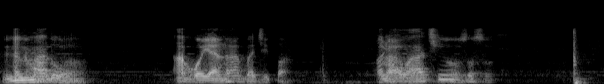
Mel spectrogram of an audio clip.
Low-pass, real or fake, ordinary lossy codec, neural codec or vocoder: 5.4 kHz; fake; none; codec, 24 kHz, 0.9 kbps, WavTokenizer, medium music audio release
